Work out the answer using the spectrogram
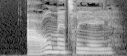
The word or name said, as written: arvemateriale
